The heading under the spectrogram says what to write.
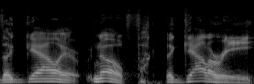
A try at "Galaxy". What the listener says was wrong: Galaxy. It's Galaxy. You still just said gallery.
